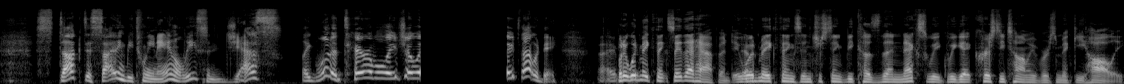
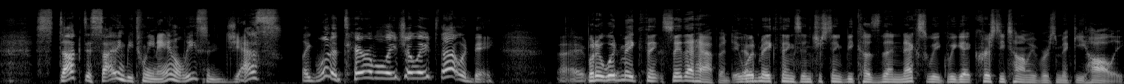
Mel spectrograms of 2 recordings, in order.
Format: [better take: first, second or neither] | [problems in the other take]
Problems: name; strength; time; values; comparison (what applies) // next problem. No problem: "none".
second | audio freezing; at 4 s for 1 s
